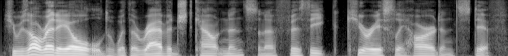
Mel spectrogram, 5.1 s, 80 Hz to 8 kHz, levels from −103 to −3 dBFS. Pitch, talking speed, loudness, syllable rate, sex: 110 Hz, 175 wpm, -19 LUFS, 5.3 syllables/s, male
